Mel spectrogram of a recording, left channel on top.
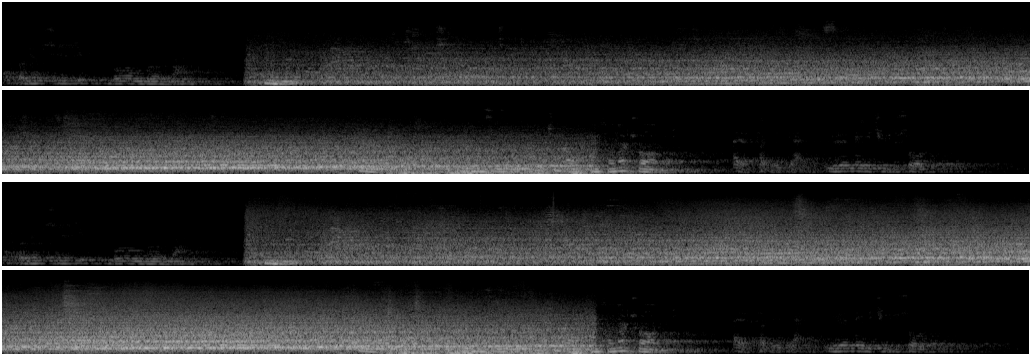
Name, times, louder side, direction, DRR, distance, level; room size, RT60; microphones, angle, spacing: voice 1, 0.0-1.9 2.6-3.2 3.9-5.7 16.4-16.5 17.6-19.6, equal, 50° left, 0 dB, 4.7 m, -52 dB
sound 1, 2.4-16.2, right 3 dB, 70° right, 0.8 m, -29 dB
voice 2, 2.6-3.0 13.8-14.2 14.8-17.1, equal, ahead, 4 dB, 0.7 m, -36 dB
29.0 x 17.5 x 7.0 m, 2.3 s
head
